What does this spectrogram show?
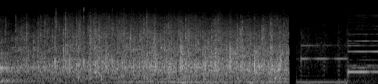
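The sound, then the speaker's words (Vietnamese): An audience of Buddhist laypeople claps steadily in a dense, sustained wash of applause for about three seconds, then it cuts off abruptly into a brief tonal musical passage. “và với ờ, những lời ờ, tha thiết kêu gọi như thế chúng tôi rất mong các quý phật tử hưởng ứng và thể hiện sự hưởng đó xin tất cả chúng ta hãy dành một tràng vỗ tay thật lớn”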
